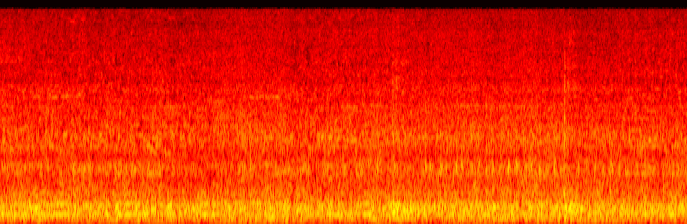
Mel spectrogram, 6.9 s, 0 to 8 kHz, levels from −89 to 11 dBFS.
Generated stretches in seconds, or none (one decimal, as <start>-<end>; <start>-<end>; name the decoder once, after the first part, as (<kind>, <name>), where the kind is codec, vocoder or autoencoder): 0.0-2.2 (vocoder, HiFi-GAN); 2.9-3.7; 6.2-6.9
